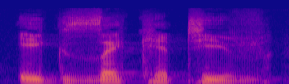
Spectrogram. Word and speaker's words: executive: mayaka but you say executive or executive your first word you say executive you can also pronounce it as executive then the second word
